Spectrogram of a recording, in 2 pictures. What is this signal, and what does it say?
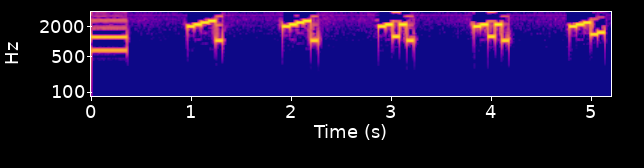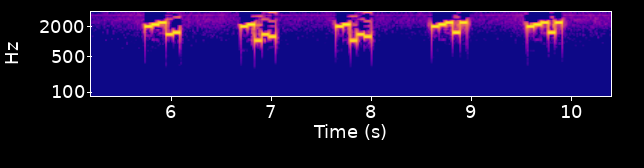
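Five-tone selective call (ZVEI), heard as quick runs of five tones, tones of about 80 ms. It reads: 89001 89001 89391 89391 89045 89045 89143 89143 89050 89050
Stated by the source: ZVEI five-tone selective call received on an SDR.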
